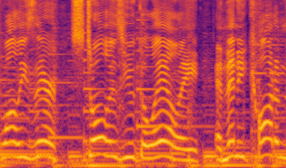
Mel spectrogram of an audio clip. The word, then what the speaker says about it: ukulele: I love this story because not only is it so Hawaiian, the guy uses the Hawaiian pronunciation of ukulele. Ukulele, or whatever that is they say.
